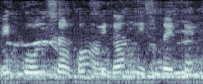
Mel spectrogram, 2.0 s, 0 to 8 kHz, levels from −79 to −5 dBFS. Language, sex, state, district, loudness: Marathi, female, Maharashtra, Mumbai Suburban, -14 LUFS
